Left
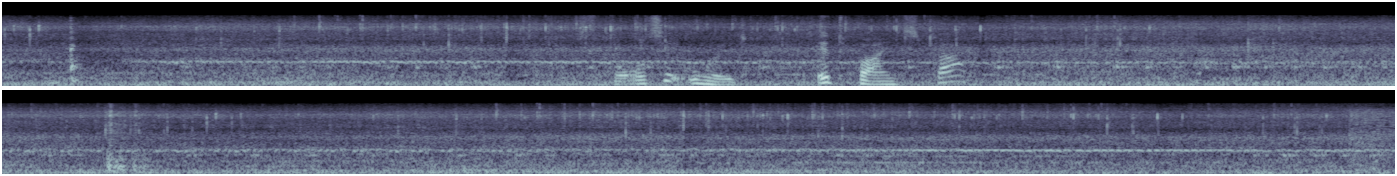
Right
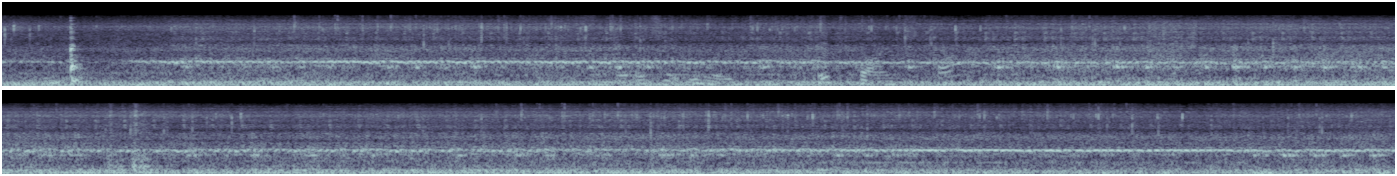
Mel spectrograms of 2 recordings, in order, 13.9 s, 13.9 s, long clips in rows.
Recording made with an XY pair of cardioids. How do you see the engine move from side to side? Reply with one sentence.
In this clip you hear the engine stay in one place.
